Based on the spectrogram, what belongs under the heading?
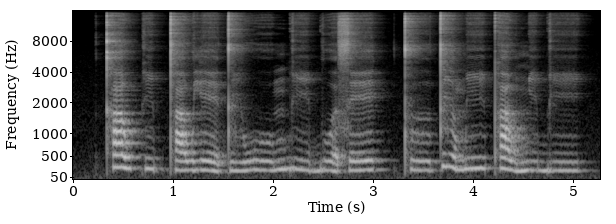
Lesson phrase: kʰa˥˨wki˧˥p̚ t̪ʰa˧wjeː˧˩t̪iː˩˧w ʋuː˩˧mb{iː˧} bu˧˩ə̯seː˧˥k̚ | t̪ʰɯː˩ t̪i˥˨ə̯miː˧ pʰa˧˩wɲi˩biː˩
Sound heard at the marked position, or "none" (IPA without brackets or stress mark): iː˧˩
